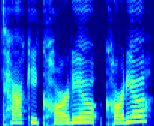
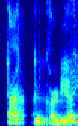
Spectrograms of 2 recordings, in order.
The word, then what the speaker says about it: tachycardia: like anxiety but as i think i'm saying it wrong but it's called a tacky cardiocardia tachycardia yup tactycardia and palpitations it says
